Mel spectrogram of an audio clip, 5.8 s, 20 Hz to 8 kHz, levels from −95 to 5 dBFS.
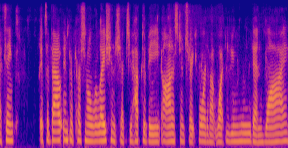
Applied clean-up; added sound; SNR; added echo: neural mask model Resemble Enhance denoiser.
